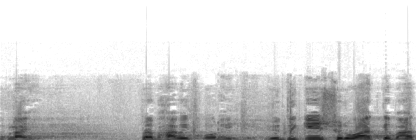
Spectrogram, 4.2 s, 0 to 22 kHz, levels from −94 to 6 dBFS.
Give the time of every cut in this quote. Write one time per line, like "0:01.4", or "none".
0:02.5

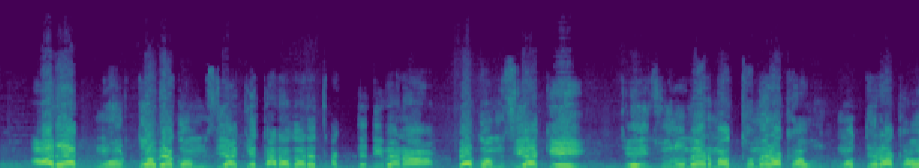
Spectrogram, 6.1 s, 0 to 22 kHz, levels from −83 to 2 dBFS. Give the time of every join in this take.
0:02.9
0:04.0

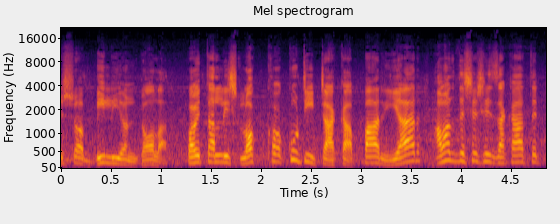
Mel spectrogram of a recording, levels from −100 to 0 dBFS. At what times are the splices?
0:01.1
0:03.6

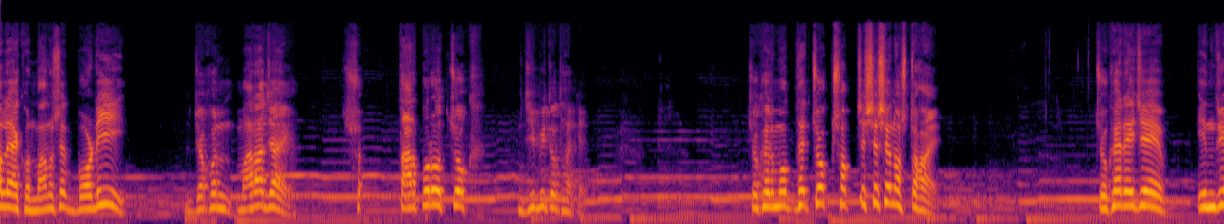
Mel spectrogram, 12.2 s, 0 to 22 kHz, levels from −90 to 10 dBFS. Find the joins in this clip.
0:09.4
0:11.0

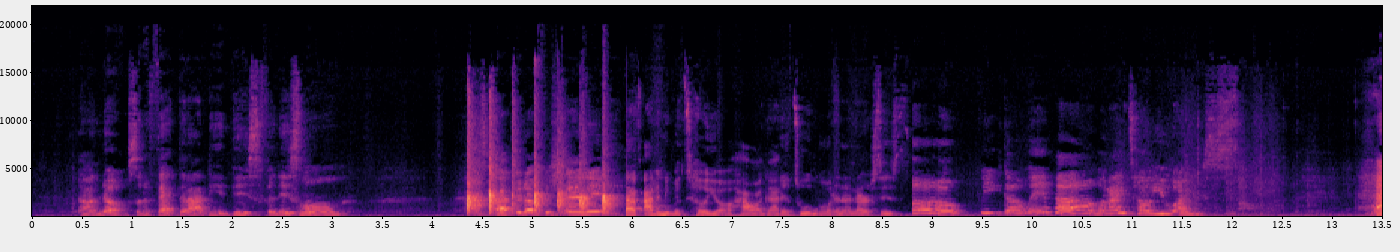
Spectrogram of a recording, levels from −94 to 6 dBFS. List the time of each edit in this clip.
0:05.9
0:08.8

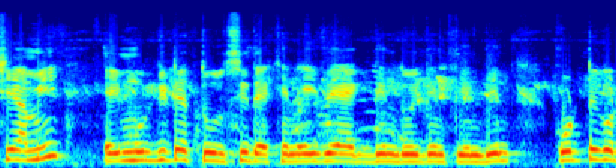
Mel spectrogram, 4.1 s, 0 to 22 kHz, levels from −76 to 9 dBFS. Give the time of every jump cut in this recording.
none

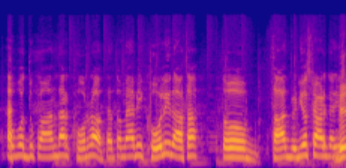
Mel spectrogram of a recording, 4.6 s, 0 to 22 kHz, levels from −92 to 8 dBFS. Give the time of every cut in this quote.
none

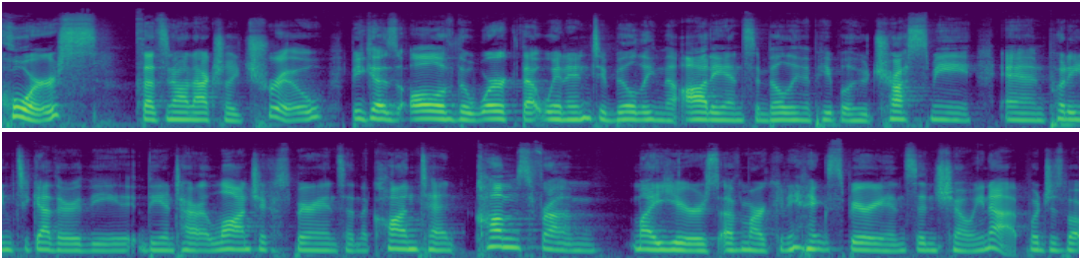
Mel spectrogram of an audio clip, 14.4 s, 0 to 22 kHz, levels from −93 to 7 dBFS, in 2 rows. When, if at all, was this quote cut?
0:00.9
0:02.2
0:06.5
0:10.3

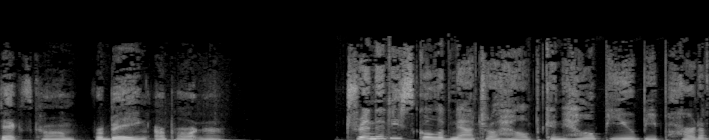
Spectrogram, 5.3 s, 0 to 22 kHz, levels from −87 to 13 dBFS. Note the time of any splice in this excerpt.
0:02.0

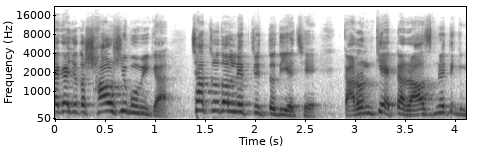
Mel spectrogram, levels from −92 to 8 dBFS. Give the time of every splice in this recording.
none

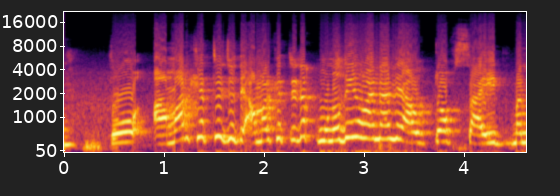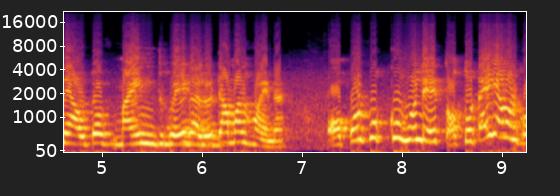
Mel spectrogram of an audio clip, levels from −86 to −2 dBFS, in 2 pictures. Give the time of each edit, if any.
none

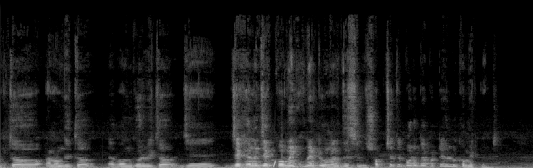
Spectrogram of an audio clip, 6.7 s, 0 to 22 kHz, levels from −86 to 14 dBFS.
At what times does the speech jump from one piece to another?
0:01.3

